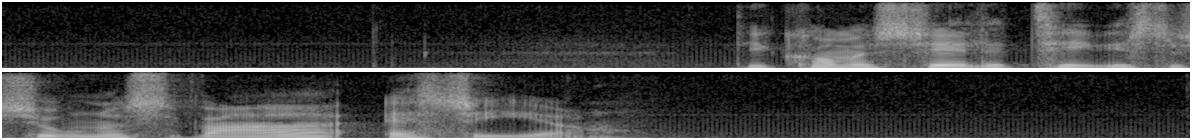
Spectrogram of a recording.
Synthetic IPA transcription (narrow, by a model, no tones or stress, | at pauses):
d̥ikʰo̝mæɐsiel̰ʔət͡sʰe̝ːʋe̝̰ːsd̥æɕo̝̰ːnɐsʋɑ̈ːæɐse̝̰ːɐ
